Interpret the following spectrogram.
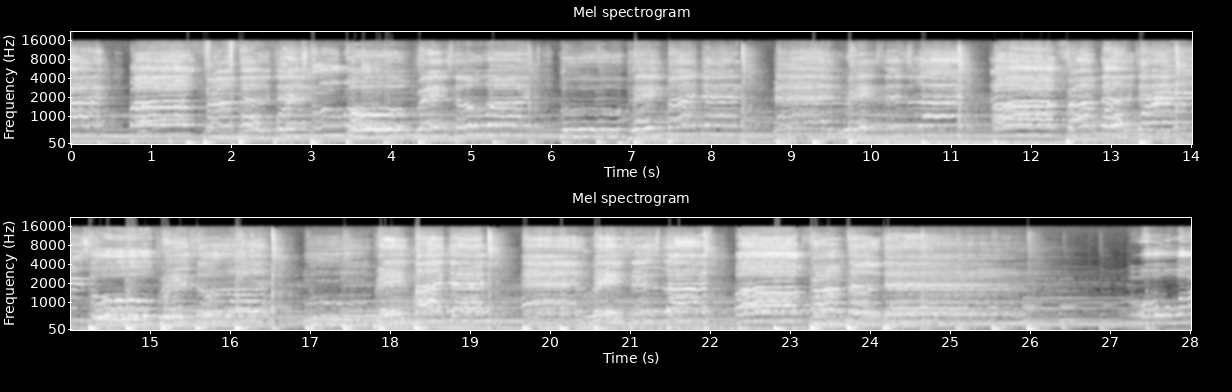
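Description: Live gospel worship song: several voices singing together over electric keyboards, with a steady beat.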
